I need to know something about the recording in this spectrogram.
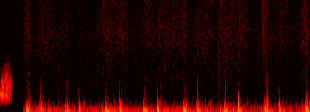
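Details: Heartbeat, possibly fetal or maternal: a steady, regular low thumping with a soft background hum.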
